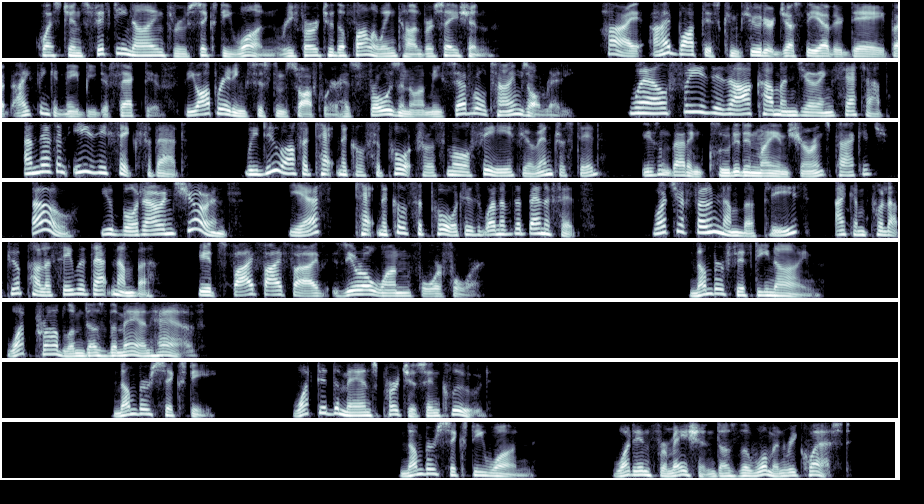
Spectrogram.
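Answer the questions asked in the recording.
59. His new computer's software keeps freezing
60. An insurance package that includes technical support
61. His phone number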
